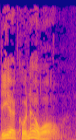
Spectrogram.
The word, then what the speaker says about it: diakoneo: Word number one is the verb, diakoneo. Looks like that in the Greek, diakoneu, long O, diakoneo.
